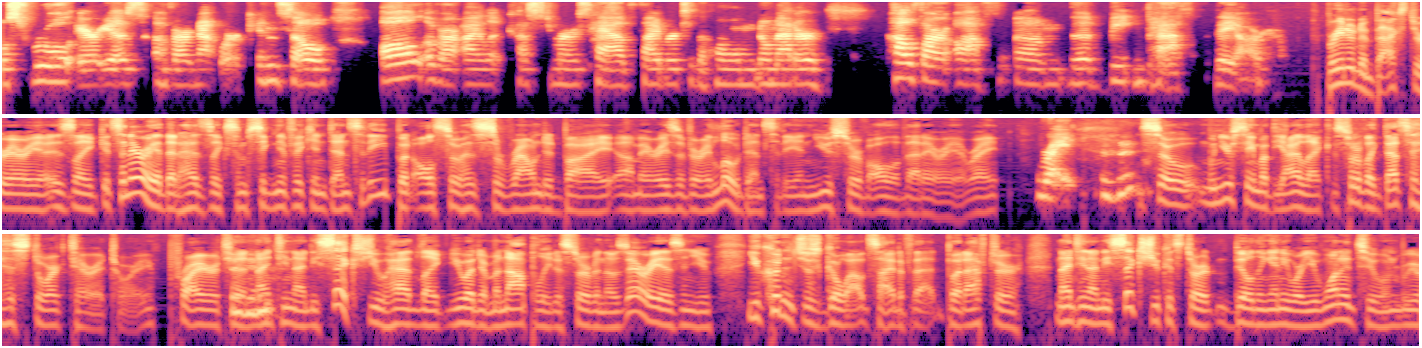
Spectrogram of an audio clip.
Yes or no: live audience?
no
